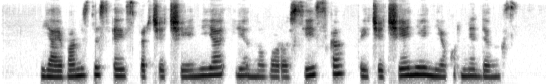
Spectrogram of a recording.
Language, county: Lithuanian, Vilnius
